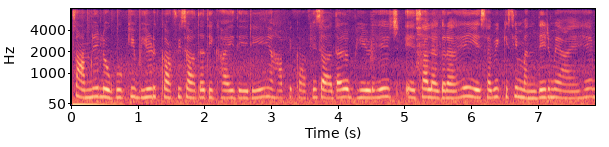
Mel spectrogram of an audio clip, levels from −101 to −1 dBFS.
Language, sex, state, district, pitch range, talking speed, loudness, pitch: Hindi, female, Punjab, Fazilka, 230-255 Hz, 205 wpm, -16 LUFS, 240 Hz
